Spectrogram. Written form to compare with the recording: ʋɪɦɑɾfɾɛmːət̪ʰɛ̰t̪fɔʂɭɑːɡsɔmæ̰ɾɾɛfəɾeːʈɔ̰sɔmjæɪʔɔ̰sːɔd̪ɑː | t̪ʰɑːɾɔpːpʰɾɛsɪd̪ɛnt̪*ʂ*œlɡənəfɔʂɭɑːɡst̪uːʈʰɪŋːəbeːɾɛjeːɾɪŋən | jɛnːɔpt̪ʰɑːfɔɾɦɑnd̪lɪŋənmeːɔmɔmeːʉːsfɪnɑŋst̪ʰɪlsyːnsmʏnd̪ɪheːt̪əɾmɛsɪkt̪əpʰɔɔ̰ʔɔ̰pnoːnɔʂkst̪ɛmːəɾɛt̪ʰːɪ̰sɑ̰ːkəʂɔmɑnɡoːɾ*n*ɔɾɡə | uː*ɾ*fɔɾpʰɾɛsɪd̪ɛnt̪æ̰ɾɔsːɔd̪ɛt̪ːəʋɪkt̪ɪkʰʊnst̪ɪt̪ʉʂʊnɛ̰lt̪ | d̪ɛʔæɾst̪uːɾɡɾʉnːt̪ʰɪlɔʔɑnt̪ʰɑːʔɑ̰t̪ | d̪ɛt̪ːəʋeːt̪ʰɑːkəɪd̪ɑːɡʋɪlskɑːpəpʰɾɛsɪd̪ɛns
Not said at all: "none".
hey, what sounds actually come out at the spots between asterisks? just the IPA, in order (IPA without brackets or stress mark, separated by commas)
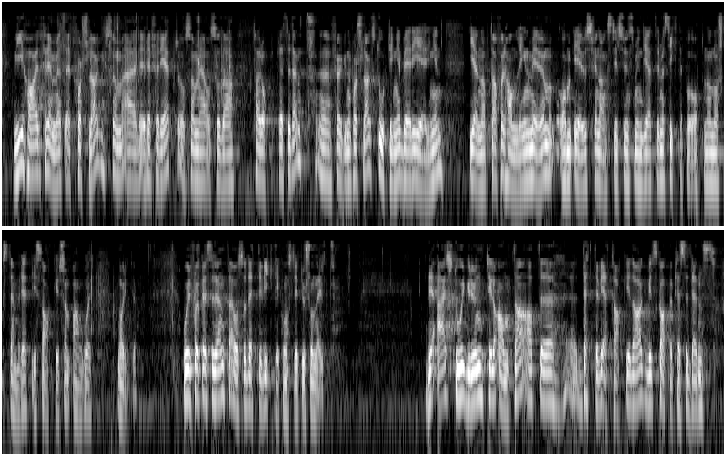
f, n, ɾ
